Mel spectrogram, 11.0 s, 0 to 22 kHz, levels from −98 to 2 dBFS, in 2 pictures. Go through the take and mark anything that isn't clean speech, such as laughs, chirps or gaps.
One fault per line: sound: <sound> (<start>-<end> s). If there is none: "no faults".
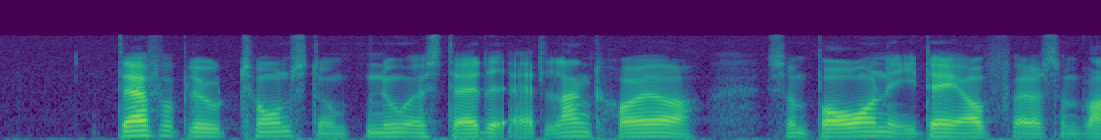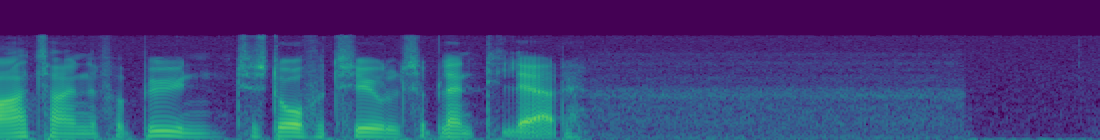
no faults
